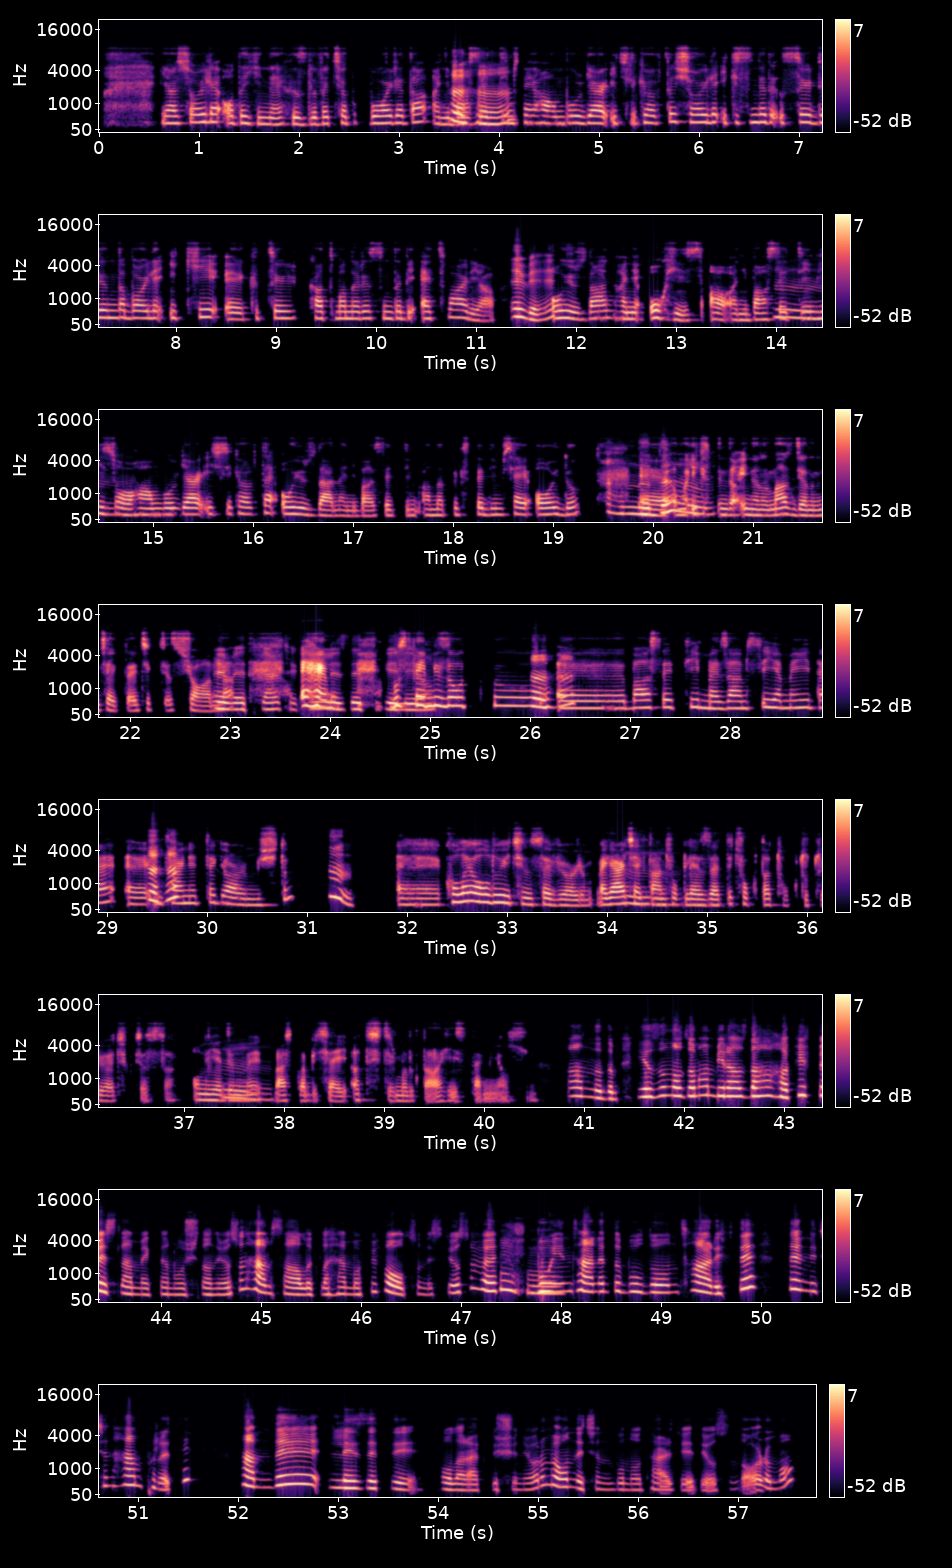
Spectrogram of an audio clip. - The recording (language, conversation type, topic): Turkish, podcast, Sence gerçek konfor yemeği hangisi ve neden?
- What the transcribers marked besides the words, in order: chuckle; other background noise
